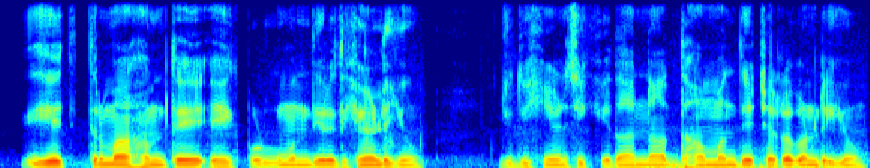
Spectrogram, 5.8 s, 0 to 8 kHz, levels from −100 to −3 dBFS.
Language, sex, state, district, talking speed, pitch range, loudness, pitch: Hindi, male, Uttarakhand, Uttarkashi, 175 wpm, 105-110 Hz, -30 LUFS, 110 Hz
